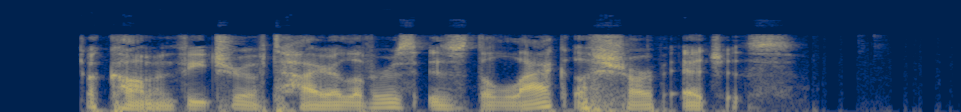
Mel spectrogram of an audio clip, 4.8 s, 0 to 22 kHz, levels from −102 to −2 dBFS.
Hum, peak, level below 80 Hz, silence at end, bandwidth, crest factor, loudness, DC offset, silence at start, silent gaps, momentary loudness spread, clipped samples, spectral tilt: none; -12 dBFS; -50 dBFS; 0.85 s; 7.4 kHz; 20 dB; -30 LUFS; under 0.1%; 0.45 s; none; 9 LU; under 0.1%; -4 dB/octave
